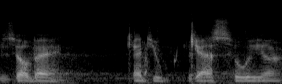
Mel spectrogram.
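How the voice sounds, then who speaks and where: Speaking at a fairly slow pace, a man uses a put-on character voice with a very deep, low pitch. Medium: short film. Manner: solemn, probing.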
